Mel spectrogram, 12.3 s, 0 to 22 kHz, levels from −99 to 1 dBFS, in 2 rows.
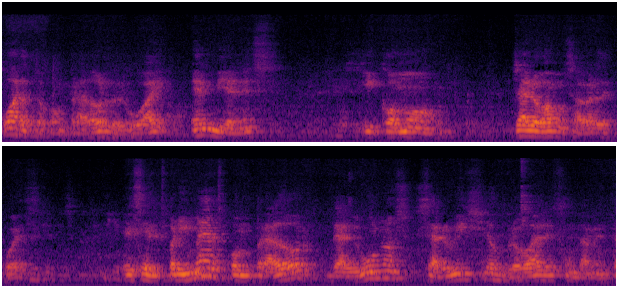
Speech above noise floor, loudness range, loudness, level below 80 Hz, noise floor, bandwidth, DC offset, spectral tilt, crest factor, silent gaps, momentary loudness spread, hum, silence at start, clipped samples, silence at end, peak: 23 dB; 4 LU; -41 LUFS; -82 dBFS; -63 dBFS; 16 kHz; under 0.1%; -6 dB/octave; 18 dB; none; 18 LU; none; 0 s; under 0.1%; 0 s; -22 dBFS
